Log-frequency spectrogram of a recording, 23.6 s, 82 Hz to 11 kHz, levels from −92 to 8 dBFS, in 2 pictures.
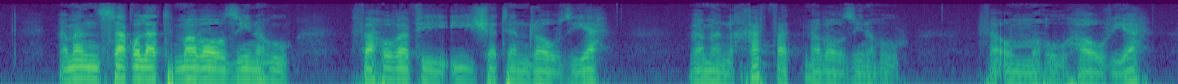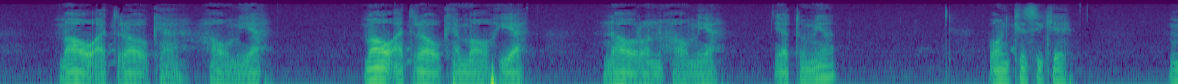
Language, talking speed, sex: Persian, 70 wpm, male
